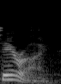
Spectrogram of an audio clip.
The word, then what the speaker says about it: Sarai: Did he mispronounce it? No, now it's Sarai.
